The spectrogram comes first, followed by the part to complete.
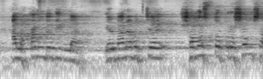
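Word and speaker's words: الحمد لله: আলহামদুলিল্লাহি রাব্বিল আলামিন আলহামদুলিল্লাহ হাই উঠে নয় গলার ভিতর থেকে উচ্চারণ করবেন আলহামদুলিল্লাহ এর মানে হচ্ছে সমস্ত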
